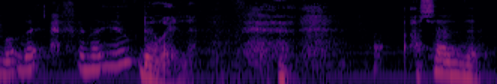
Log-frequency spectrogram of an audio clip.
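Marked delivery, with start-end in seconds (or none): 0.0-1.6 higher-pitched mock outraged demand; indignant officer. Officer catches new sailor scrubbing the floor, mock indignant.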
